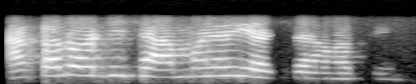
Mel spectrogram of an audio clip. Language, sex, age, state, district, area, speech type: Sindhi, female, 45-60, Gujarat, Surat, urban, conversation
